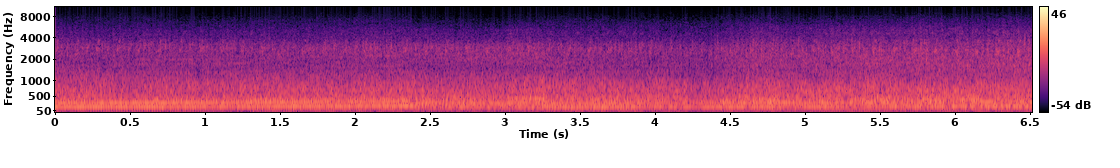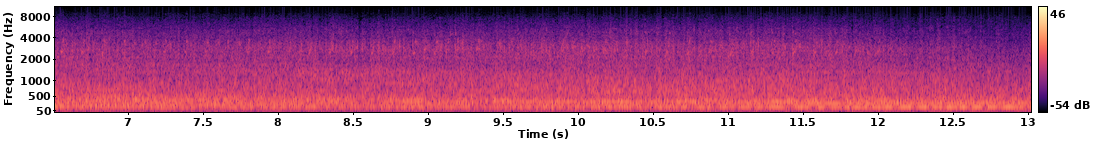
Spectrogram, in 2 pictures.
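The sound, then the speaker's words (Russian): Two German trucks, escorted by two motorcycles, drive along a road. Their engines make a steady, loud drone with a low hum that continues for the whole stretch, and no voices are heard. “Два немецких грузовика в сопровождении двух мотоциклов едут по дороге.”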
